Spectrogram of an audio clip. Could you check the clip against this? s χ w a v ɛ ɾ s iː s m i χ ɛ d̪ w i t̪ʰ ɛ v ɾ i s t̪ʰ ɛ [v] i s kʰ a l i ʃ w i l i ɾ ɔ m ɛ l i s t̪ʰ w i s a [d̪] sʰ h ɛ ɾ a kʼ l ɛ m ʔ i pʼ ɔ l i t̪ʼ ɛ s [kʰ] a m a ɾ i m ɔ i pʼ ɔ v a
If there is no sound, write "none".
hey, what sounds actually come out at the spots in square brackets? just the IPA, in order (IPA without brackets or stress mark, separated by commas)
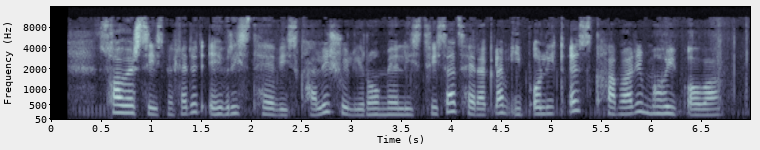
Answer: v, t̪, kʰ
